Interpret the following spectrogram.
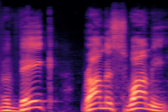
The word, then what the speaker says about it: Vivek Ramaswamy: getter of buckets and today we're talking about Vivek ramaswamy yes that's how you say his name I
